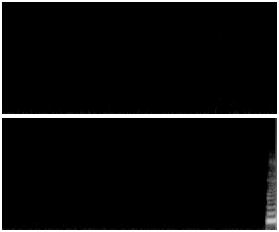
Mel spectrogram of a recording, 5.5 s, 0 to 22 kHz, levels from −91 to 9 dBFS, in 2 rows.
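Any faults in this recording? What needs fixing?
Packet loss on an ADPCM call at 2.28 s: about 160 ms of audio drops to hard-edged silence, scattered across 200 ms with the longest gap 80 ms, which suggests roughly seven lost packets. The G.722 decoder's predictor and step size lose track of the sender's, so speech returns with brief distortion before settling. Enabling packet loss concealment, with the ADPCM decoder state resynchronised after each gap, would prevent this.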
